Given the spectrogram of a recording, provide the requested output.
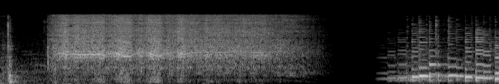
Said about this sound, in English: Pero no tiene punta. Pues usa el sacapuntas.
